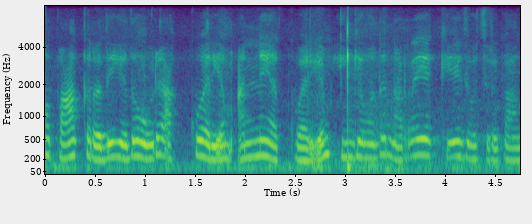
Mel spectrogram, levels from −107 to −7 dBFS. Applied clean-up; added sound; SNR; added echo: none; none; none; none.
